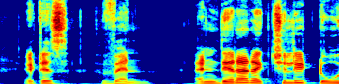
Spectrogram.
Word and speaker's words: wenn: Its pronunciation is when. The way you pronounce the English word when, so in the same fashion, it is not vain, it is when.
